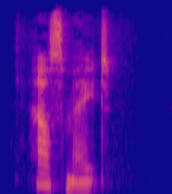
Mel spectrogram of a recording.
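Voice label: "housemate", British English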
